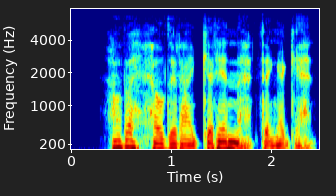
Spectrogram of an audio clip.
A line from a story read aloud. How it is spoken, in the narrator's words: she asked, her voice shaking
